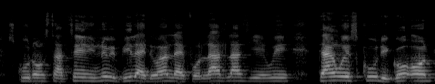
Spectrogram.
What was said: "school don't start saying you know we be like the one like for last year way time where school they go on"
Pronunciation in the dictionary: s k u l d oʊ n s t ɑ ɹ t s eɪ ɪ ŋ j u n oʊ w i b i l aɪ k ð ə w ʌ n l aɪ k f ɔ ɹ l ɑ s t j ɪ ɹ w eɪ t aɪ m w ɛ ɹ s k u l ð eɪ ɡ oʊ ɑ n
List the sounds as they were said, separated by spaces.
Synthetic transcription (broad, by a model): s k u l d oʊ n s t ɑ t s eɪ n j u n oʊ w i b i l aɪ k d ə w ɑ n l aɪ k f ɔ l l ɑ s t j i w eɪ t aɪ m w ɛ s k u l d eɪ ɡ oʊ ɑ n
